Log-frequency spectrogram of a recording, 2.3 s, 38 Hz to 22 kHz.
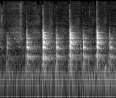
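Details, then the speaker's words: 2005 Toyota Tacoma Pre-Runner SR5 2WD, driver's side: sharp metallic clacks about three a second as brake pads rattle inside the caliper, anti-rattle spring broken/missing. "do you hear that these are actually the brake pads rattling inside of that caliper"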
